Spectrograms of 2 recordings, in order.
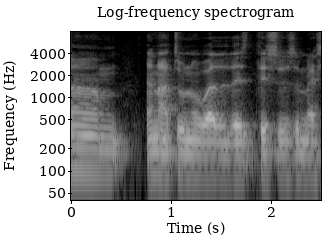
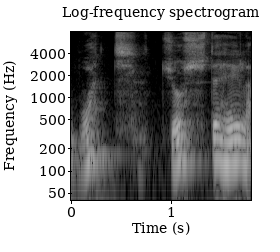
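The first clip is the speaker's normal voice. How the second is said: shocked; 8 semitones higher, slower than usual. Retold or imitated. Shocked reaction to "just a healer.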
